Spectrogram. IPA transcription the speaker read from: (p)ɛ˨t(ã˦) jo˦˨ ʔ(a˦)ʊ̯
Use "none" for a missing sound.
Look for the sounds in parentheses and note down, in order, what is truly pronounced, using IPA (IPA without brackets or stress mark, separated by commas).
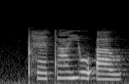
pʰ, ã˦, a˨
